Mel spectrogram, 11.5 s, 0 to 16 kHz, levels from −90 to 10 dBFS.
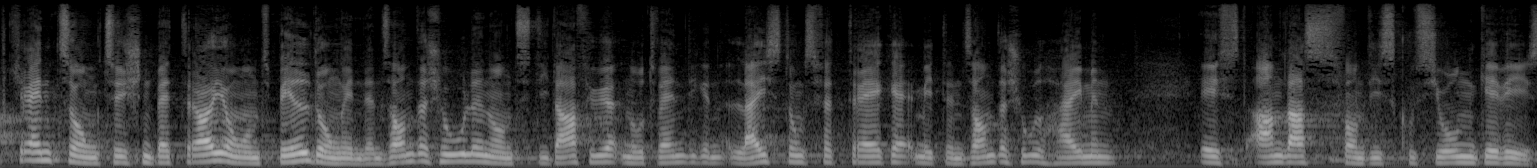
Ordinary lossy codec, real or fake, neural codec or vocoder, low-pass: none; real; none; 14.4 kHz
